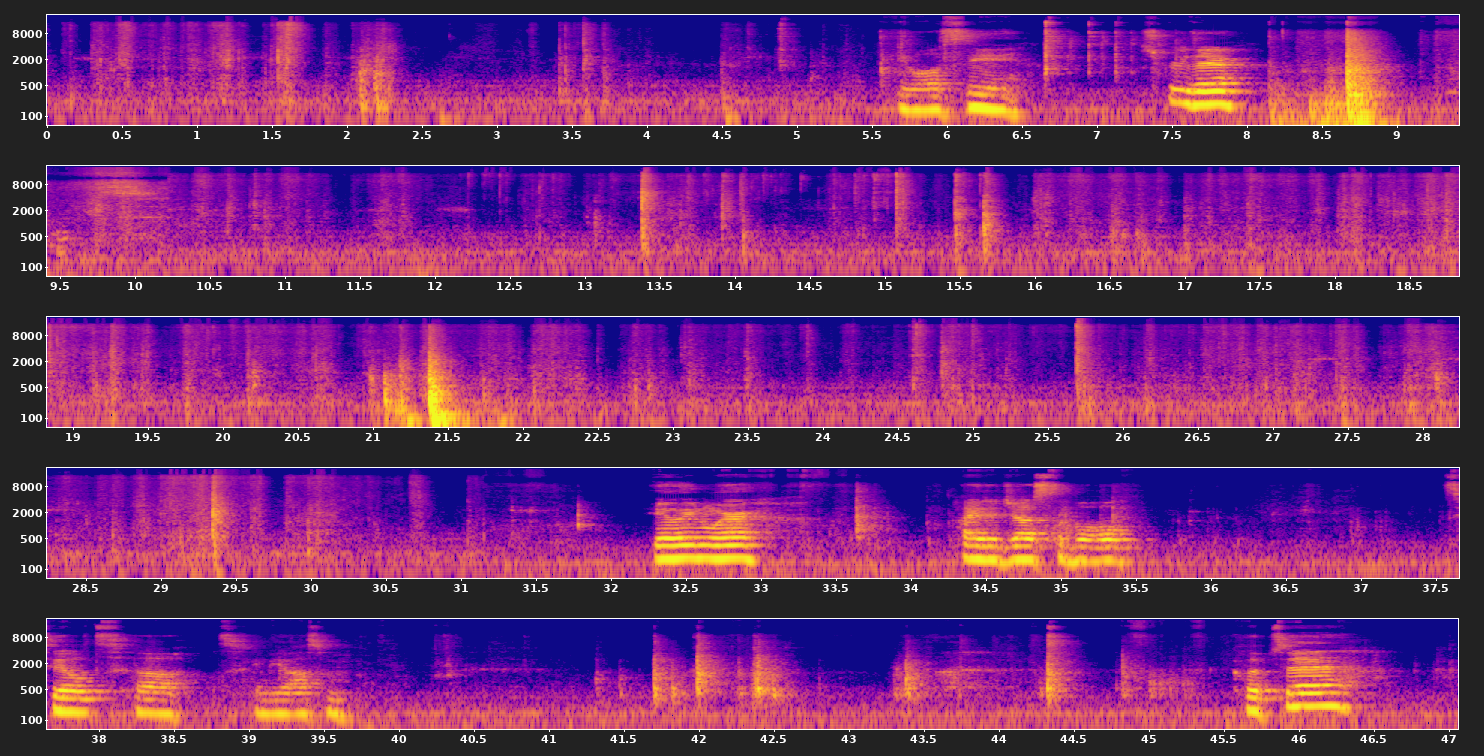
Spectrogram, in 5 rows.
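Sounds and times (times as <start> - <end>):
parts clicking and knocking: 6.6 - 7.5
loud thump: 8.2 - 9.2.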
